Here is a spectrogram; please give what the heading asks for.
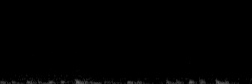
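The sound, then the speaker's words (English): Typing on a computer keyboard: a fast run of soft, faint key clicks with an uneven rhythm, with a brief wash of hiss during the first second. “You're listening to me type.”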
